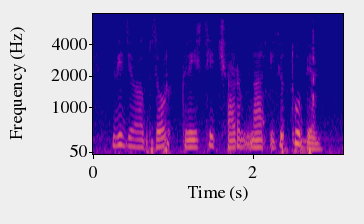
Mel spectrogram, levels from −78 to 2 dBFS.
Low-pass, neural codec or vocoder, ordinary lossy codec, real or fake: 7.2 kHz; vocoder, 44.1 kHz, 80 mel bands, Vocos; MP3, 48 kbps; fake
